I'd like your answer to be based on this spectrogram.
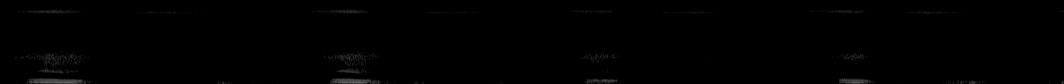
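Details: Sleep snoring: loud, rough snores on each in-breath with quieter breathing between, about 20 breaths a minute; ordinary snoring.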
